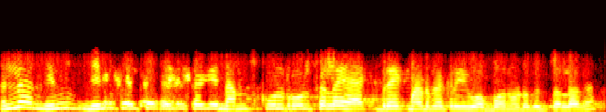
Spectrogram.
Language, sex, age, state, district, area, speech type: Kannada, female, 45-60, Karnataka, Gulbarga, urban, conversation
